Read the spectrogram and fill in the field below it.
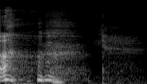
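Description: A person snoring in the background: two short, rough, low snorts in quick succession, then a faint click as the sound trails off. No one speaks.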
